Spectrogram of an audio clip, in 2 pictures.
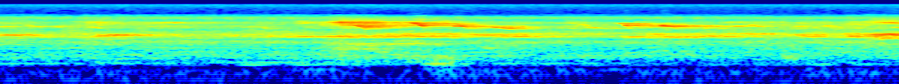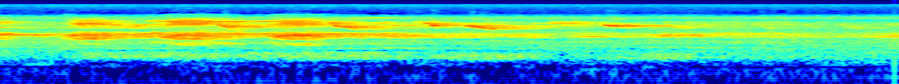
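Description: Birds calling: short falling chirps repeated every second or so over a steady background of chattering calls.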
